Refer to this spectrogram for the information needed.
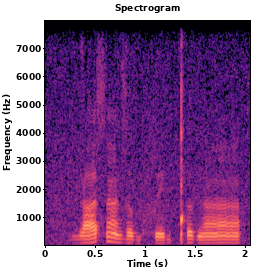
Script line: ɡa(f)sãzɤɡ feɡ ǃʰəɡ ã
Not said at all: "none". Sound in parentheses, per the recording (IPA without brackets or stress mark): none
